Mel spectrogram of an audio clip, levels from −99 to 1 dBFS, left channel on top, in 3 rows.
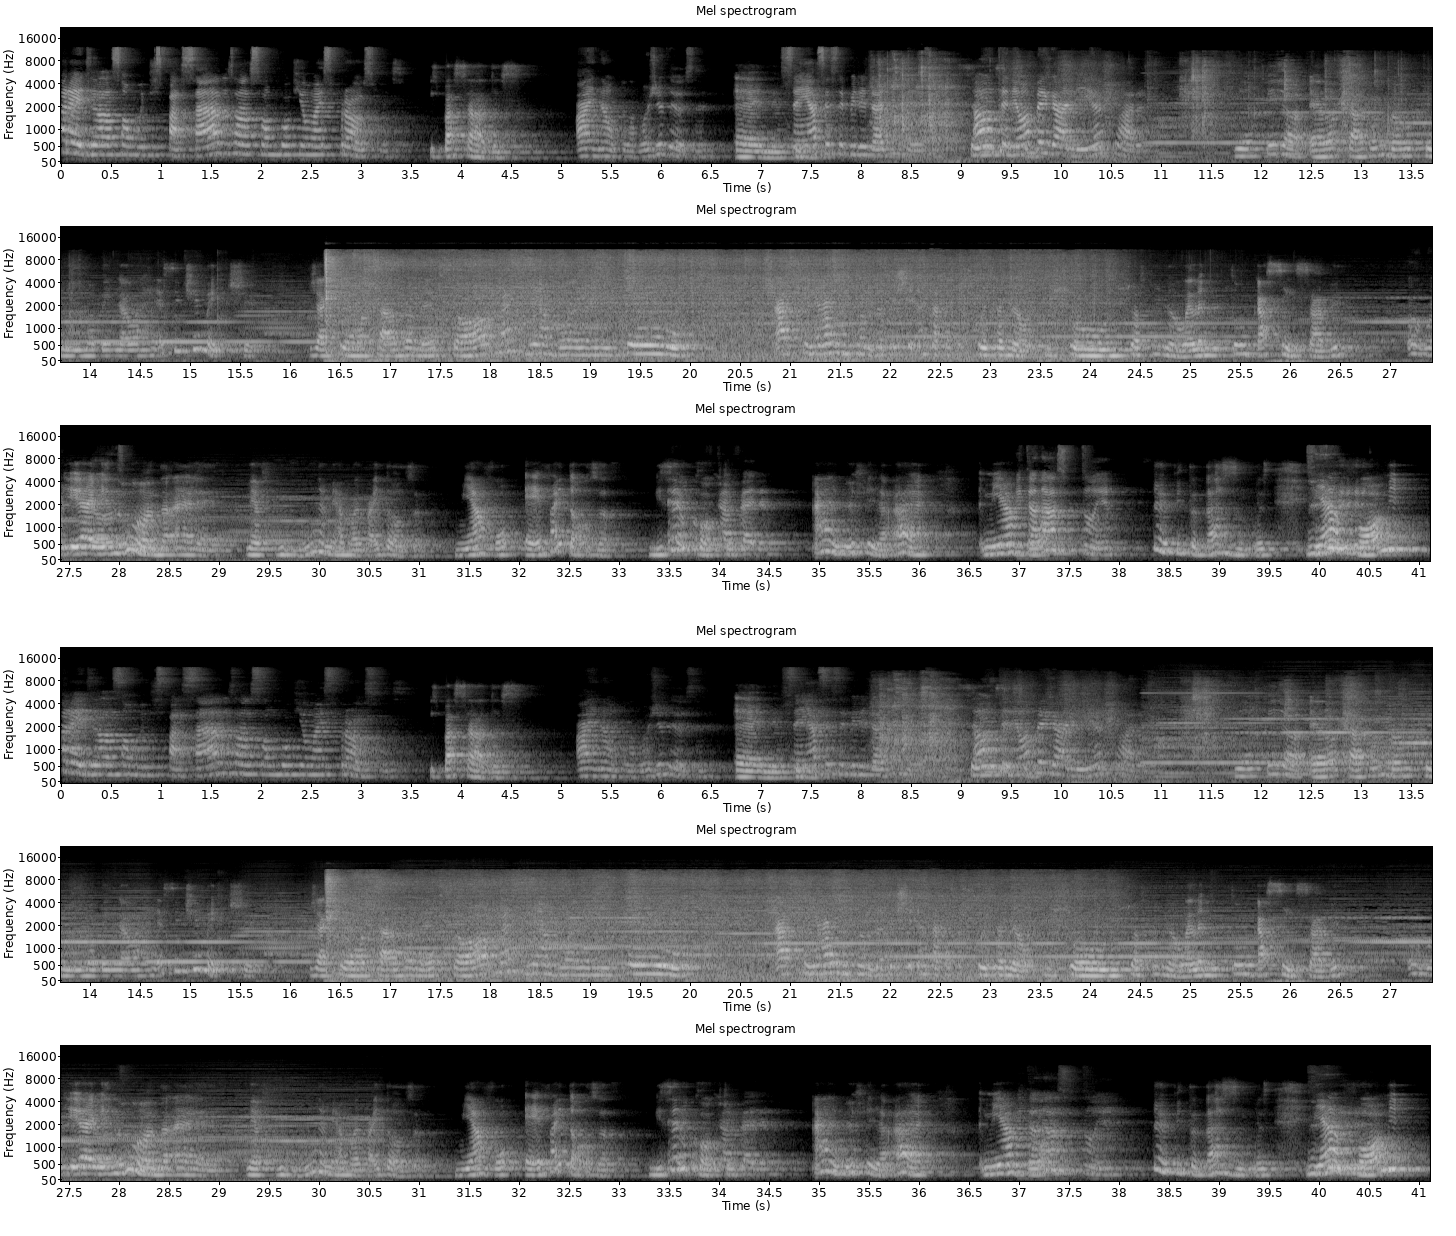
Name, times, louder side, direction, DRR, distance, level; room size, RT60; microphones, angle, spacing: voice 1, 0.0-3.3 5.2-6.5 7.3-8.8 9.1-10.9 27.2-28.3 33.5-34.5 37.0-38.0 39.9-40.6, left 5 dB, 75° left, 8 dB, 0.7 m, -36 dB
voice 2, 3.8-4.5 6.7-7.5 9.1-9.8 11.7-15.7 16.2-20.3 20.8-26.6 27.4-29.0 29.3-31.0 31.4-32.9 33.3-34.2 34.9-36.1 36.6-37.4 38.3-40.8, left 1 dB, 5° left, 3 dB, 0.5 m, -32 dB
sound 1, 8.0-14.2 14.5-15.0 15.3-15.4 15.6-15.7 16.2-24.5 25.0-25.3 25.7-26.1, left 2 dB, 50° left, 1.4 m, -37 dB
sound 2, 10.8-30.7, right 4 dB, 80° right, 0.6 m, -41 dB
7.3 x 3.7 x 6.2 m, 1.4 s
head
